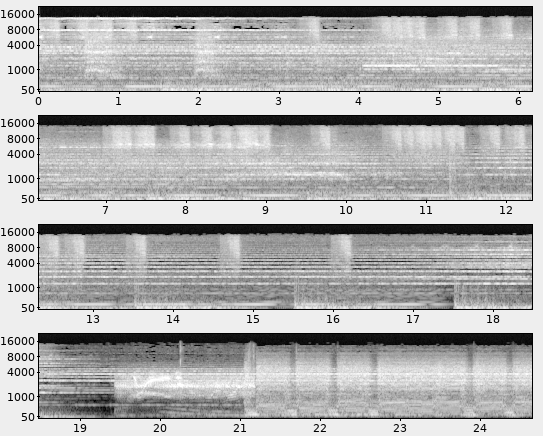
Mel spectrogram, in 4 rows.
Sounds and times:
Music: 0.0 - 24.6.

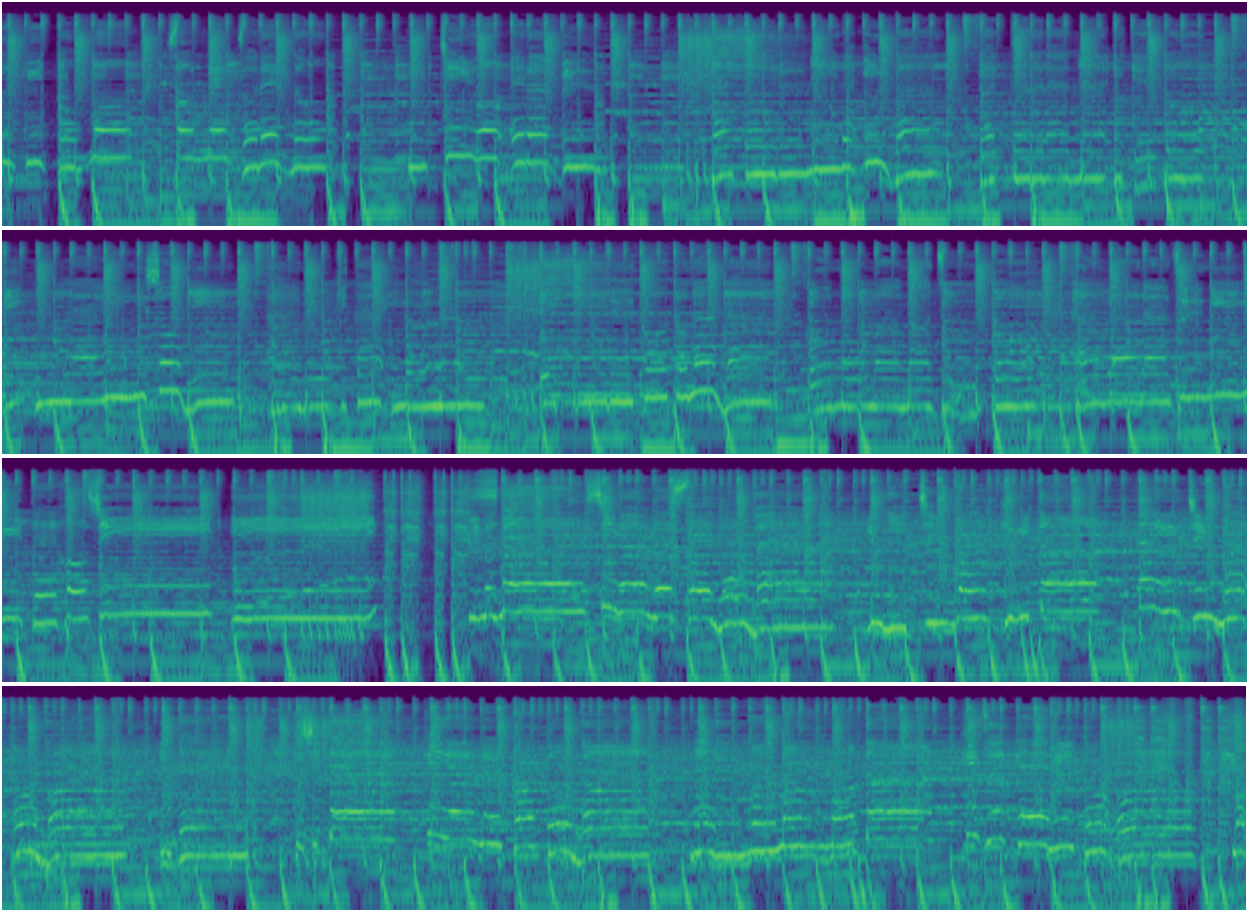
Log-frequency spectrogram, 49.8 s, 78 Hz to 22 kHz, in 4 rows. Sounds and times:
Music: 0.0 - 49.7.

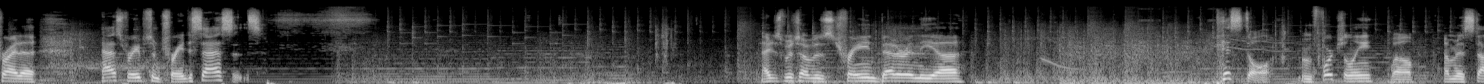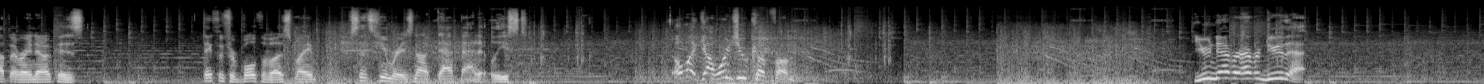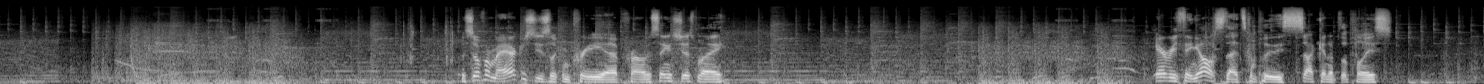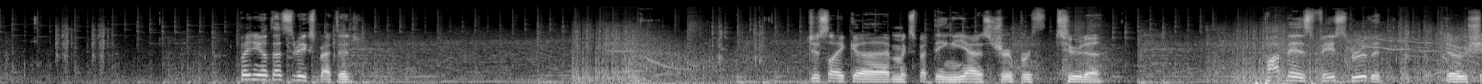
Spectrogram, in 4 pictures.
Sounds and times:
Music: 0.0 - 59.3
Speech: 1.0 - 2.8, 7.6 - 9.6, 12.2 - 15.7, 16.9 - 20.1, 21.6 - 22.8, 26.8 - 27.9, 34.3 - 37.0, 41.2 - 43.6, 46.9 - 48.2, 52.6 - 55.6, 57.2 - 58.4, 59.0 - 59.3.

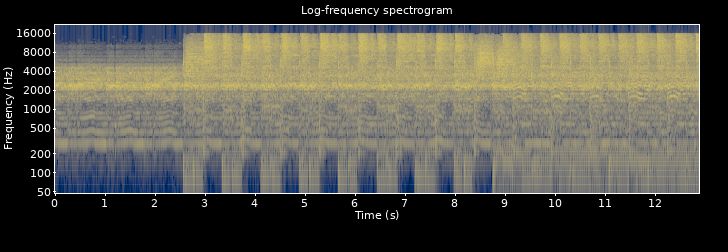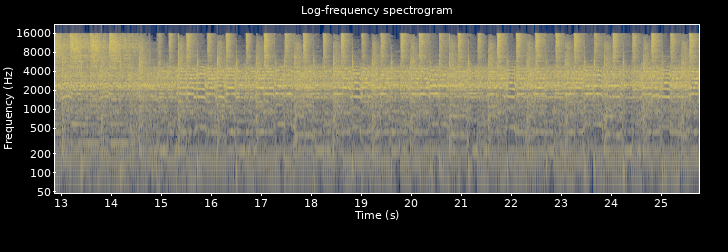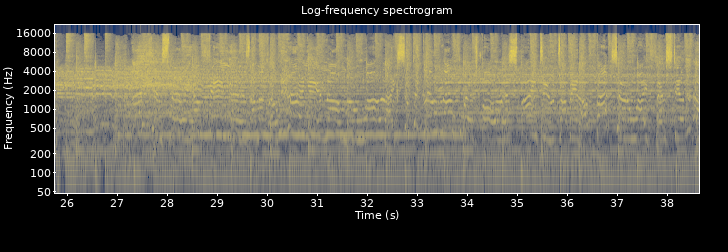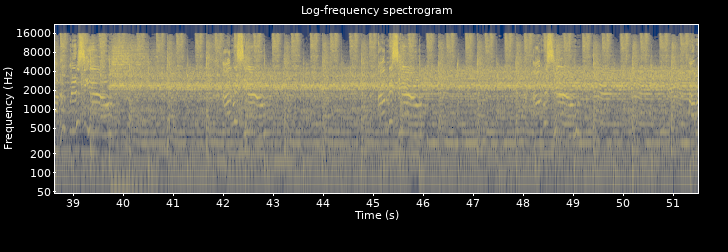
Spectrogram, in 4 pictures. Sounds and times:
Heavy metal: 0.0 - 51.5
Punk rock: 0.0 - 51.5
Rock and roll: 0.0 - 51.5
Dance music: 27.1 - 43.1, 45.1 - 46.1, 47.7 - 49.7.

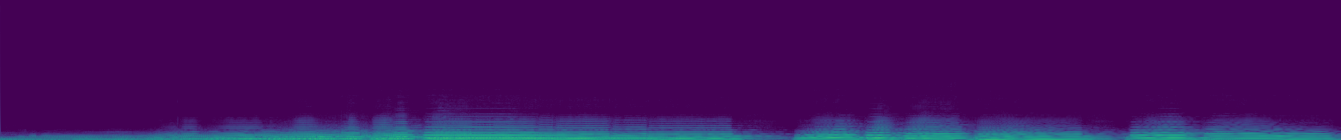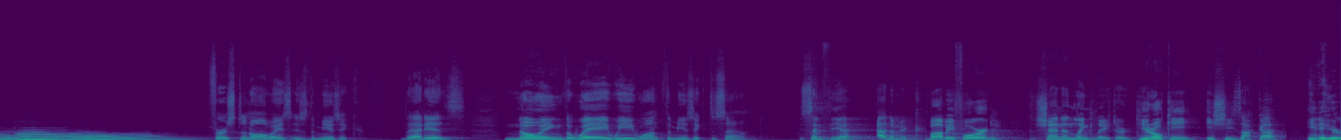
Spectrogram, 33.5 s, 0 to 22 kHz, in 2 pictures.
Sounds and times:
Trombone: 0.0 - 19.2.

